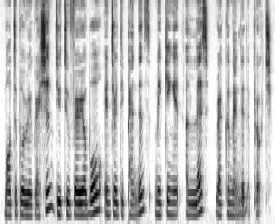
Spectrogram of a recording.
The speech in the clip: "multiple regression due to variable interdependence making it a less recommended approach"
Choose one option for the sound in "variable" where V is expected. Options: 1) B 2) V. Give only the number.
2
